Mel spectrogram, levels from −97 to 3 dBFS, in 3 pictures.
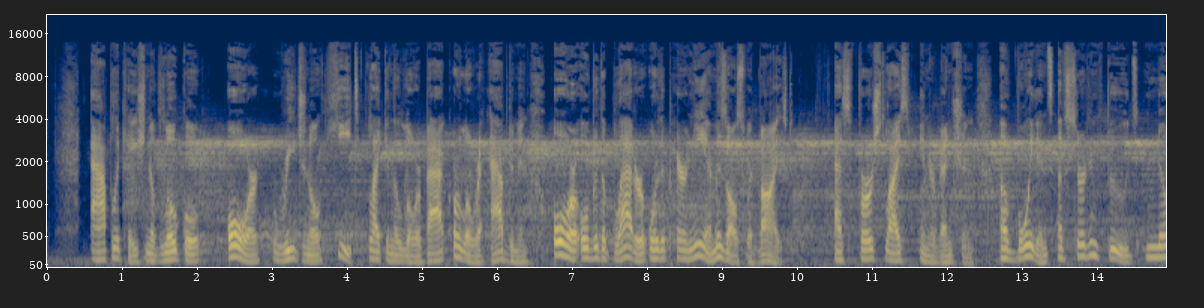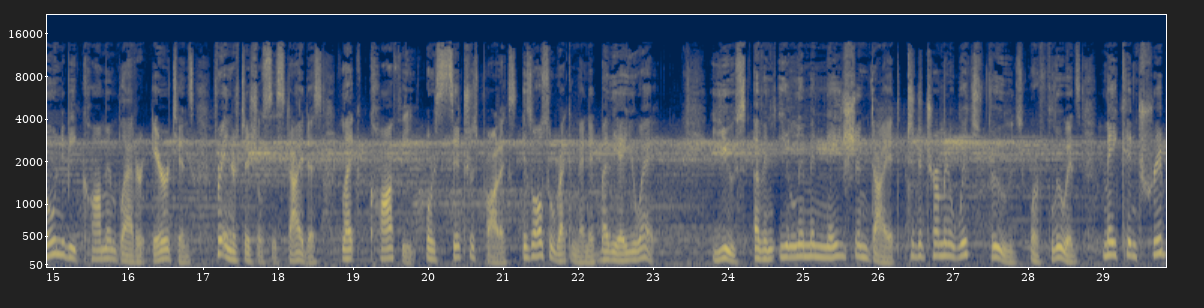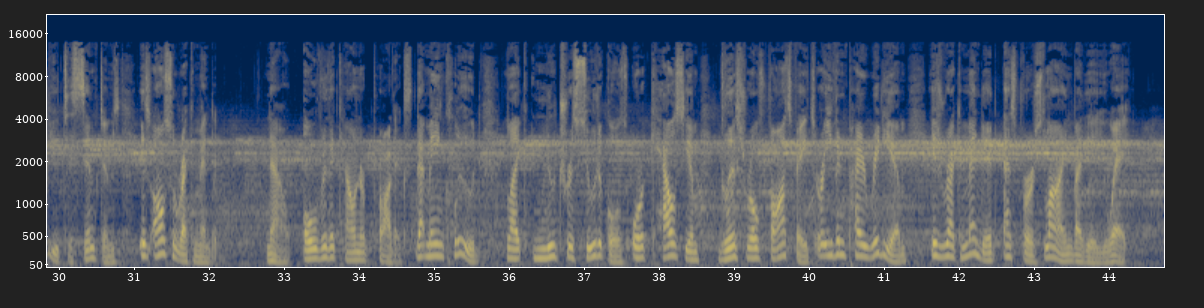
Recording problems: echo of what is said; strong; throughout; 420 ms later, 6 dB below the speech

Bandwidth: 14 kHz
